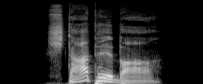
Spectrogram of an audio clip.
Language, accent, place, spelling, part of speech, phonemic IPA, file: German, Germany, Berlin, stapelbar, adjective, /ˈʃtapl̩baːɐ̯/, De-stapelbar.ogg
- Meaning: stackable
